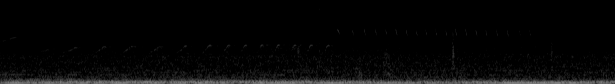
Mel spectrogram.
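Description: A small bird singing: a run of short rising notes that speeds up, then a fast, higher trill lasting about two seconds, over a steady low rumble.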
